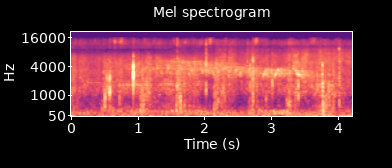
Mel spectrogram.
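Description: Faint footsteps of a hiker walking on a gravel track.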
